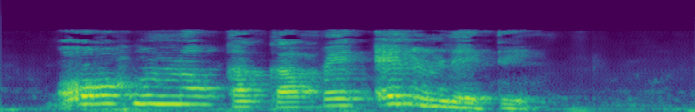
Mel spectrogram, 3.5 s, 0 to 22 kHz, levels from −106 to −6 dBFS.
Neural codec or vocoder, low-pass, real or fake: codec, 16 kHz, 4 kbps, X-Codec, WavLM features, trained on Multilingual LibriSpeech; 7.2 kHz; fake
